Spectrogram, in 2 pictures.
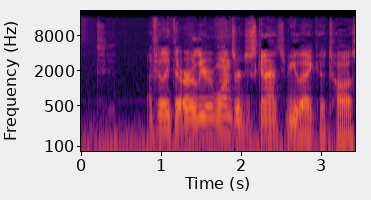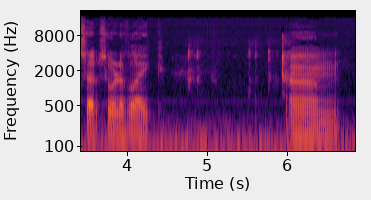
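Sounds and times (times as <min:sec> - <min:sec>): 
speech: 0:00.2 - 0:04.5, 0:06.0 - 0:06.8
typing on a computer keyboard: 0:04.8 - 0:06.1.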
